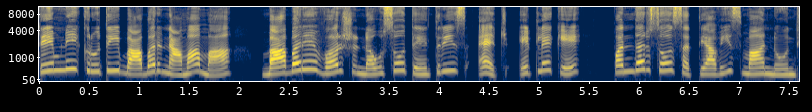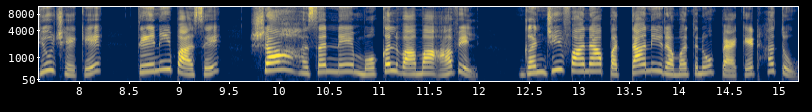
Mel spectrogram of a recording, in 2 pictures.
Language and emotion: Gujarati, neutral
